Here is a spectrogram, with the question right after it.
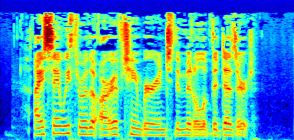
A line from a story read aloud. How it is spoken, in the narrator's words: Peter said flatly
